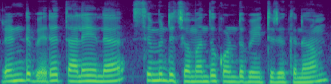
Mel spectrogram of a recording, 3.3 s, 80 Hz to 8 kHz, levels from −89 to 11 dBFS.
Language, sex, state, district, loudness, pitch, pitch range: Tamil, female, Tamil Nadu, Kanyakumari, -13 LUFS, 185 Hz, 175-205 Hz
